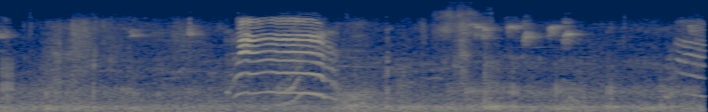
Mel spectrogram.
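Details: A little cat gives one loud, bright meow that rises and then falls, lasting under a second. A second meow begins at the very end over a constant low background hum.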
